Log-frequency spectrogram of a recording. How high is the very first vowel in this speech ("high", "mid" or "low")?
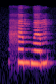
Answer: low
